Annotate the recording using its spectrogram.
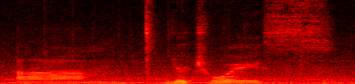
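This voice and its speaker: Recorded with noticeable background noise and audible room echo, a woman's voice comes through. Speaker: K-pop photocard collector vlogger. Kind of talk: casual collection flip-through. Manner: fast; animated.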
